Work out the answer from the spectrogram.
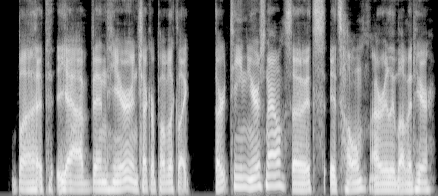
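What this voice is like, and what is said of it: Southern US drawl. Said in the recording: “born and raised in Mississippi. So that is a dialect you're hearing there, that southern accent. So I do have the old southern drawl.”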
